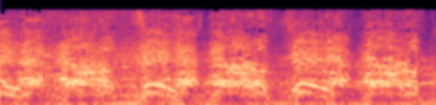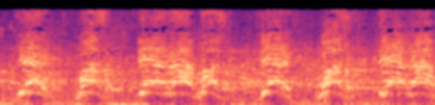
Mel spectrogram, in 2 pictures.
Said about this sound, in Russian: Колона демонстрантов на скрижовании проспекту Незалежности и улицы Ленина вышла на проездную частку проспекту, супрацовники ДАИ утворили живый ланцуг и почали вытискать людей на ходники. Люди почали скандовать.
